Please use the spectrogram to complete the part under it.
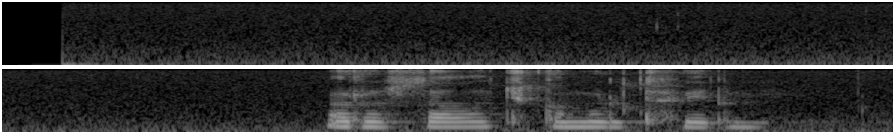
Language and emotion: Russian, neutral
